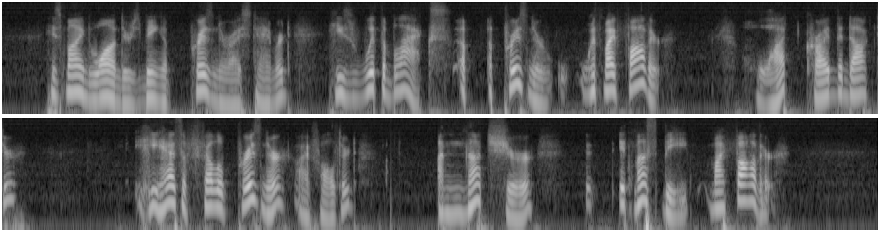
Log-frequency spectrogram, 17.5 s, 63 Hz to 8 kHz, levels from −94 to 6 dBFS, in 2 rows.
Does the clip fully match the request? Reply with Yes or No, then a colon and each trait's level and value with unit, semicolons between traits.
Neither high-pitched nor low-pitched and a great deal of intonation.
Yes: medium, 155 Hz; wide, 6.2 semitones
